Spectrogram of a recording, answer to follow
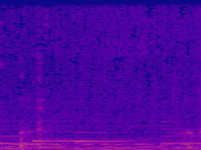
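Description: Soft background score of sustained, held notes, with a faint hiss beneath and a light click shortly after the start.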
